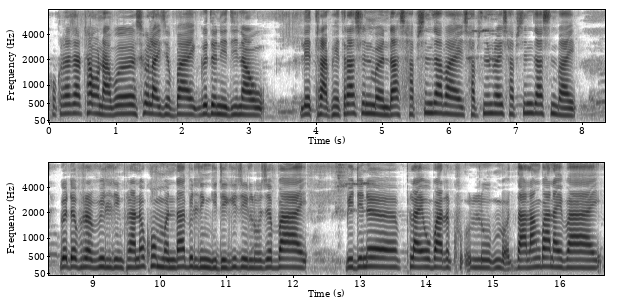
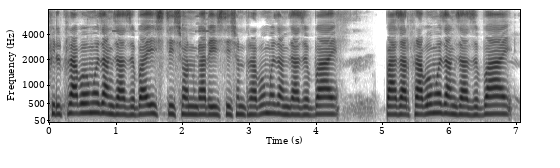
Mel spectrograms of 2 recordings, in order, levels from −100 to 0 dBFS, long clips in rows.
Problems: none marked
